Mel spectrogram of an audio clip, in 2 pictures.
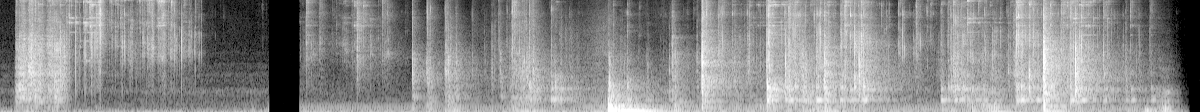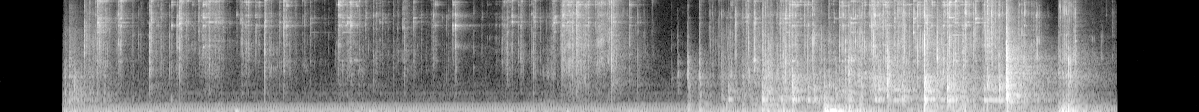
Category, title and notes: Sound effects > Objects / House appliances
House Keys
Opening and closing a door of my apartment with my keys.
close, closing, door, door-close, door-open, foley, house-keys, key-jingling, key-rattle, keys, latch, lock, locking, metal-click, open, opening, shut, turning-key, unlock, unlocking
